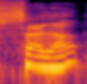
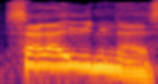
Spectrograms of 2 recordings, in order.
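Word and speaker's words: Salaün: Salin, pour ceux qui l'ignoreraient, ça s'écrit S-A-L-A-U-N, avec un tréma sur le U, mais ça se prononce Salin. Salahune, si vous préférez.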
